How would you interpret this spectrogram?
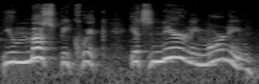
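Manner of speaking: slow, high, loud warning; calling out. A narrator's reading. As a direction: call it out insistently. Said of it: "called the rooster from the gate".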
